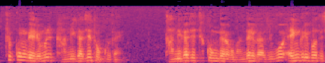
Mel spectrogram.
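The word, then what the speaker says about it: 神風: 그래서 힘이 불어주는 바람 신품 일본 발음으로 가미가제 라고 하는 거고 그래서 2차 대전 맛까지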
